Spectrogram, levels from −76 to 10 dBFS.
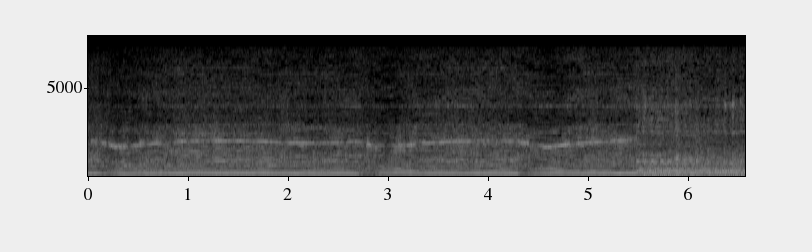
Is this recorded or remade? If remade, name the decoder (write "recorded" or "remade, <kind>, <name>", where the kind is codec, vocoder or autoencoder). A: remade, codec, SNAC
